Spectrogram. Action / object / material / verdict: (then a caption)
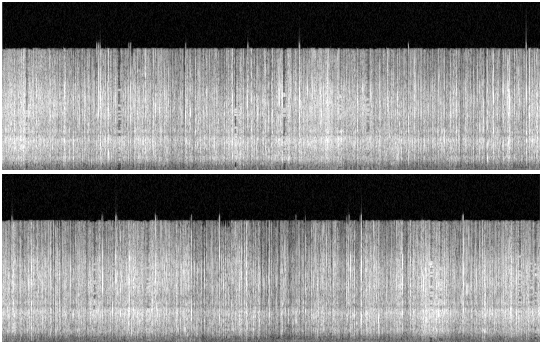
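scrape / thin plastic bread bag / plastic / none. Fingertips rub and crumple the film of an empty, thin red printed plastic bread bag. A continuous, dense, bright crinkling runs at a steady level throughout, with almost no low end.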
